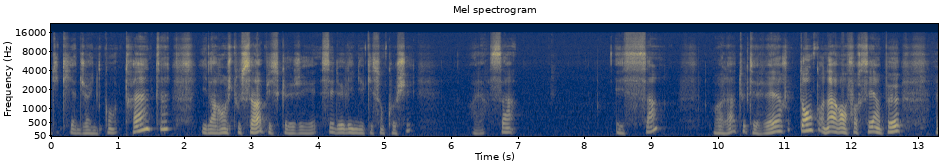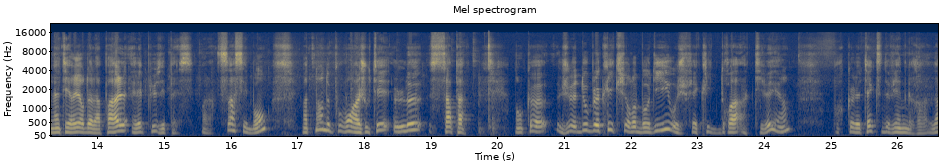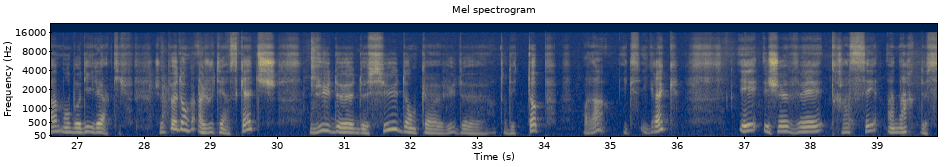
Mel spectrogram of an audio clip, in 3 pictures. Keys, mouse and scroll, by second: 0.8-2.2 right drag, 6.4 click, 8.2 click, 9.7 click, 10.5-10.8 scroll down 2, 12.1 click, 13.9-16.4 drag, 17.7 click, 22.9 right click, 24.0 click, 28.9 click, 30.4-31.3 drag, 31.8 click, 32.5 click, 33.8 click, 36.0 click, 36.9-37.4 scroll up 3, 37.4-38.3 right drag.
